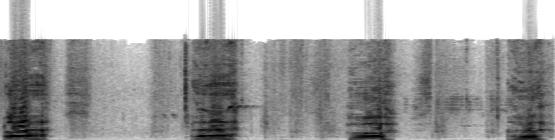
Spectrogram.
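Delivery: loud gasps of burning pain. Real, not acted. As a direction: gasp through the burn. Pain after eating habanero.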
